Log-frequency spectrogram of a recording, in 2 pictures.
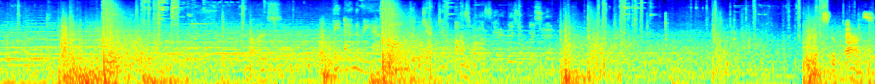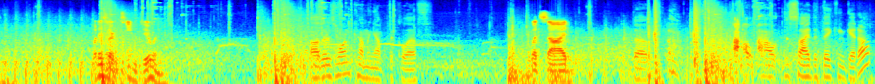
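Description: A rifle fires loud, sharp shots several times.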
